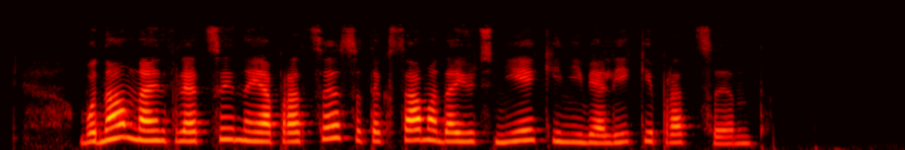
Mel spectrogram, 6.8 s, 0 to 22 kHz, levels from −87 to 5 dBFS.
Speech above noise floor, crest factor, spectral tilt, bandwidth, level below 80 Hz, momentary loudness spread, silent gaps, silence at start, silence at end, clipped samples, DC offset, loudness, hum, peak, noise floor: 45 dB; 18 dB; -4.5 dB/octave; 11.5 kHz; -80 dBFS; 13 LU; none; 0.6 s; 1.15 s; under 0.1%; under 0.1%; -36 LUFS; none; -20 dBFS; -81 dBFS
